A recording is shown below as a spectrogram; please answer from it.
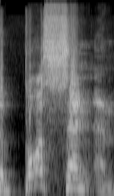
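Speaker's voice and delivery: shouting. The game master voices an enemy at the end of its turn, shouting. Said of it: "He just shouts".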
